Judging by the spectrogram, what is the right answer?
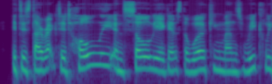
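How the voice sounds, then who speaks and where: A woman with an unremarkable speaking voice talks in a fairly low pitch with fairly even intonation. The background is quiet. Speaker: podcast narrator. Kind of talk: history documentary narration. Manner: measured, formal, scripted-sounding delivery; clear, explanatory, authoritative.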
